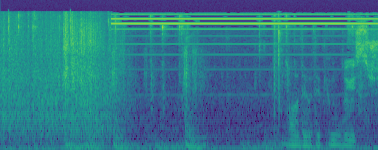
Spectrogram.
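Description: A grenade explodes with a loud blast.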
